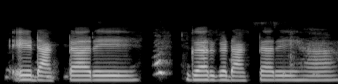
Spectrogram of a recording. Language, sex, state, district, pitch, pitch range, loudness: Chhattisgarhi, female, Chhattisgarh, Jashpur, 205 Hz, 200-210 Hz, -20 LUFS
